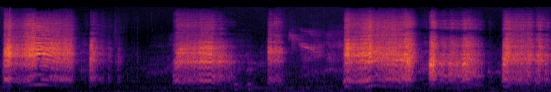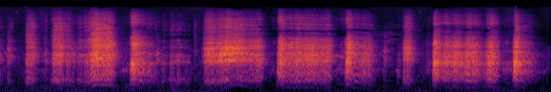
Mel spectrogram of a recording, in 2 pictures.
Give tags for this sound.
bird
malaysian-black-hornbill

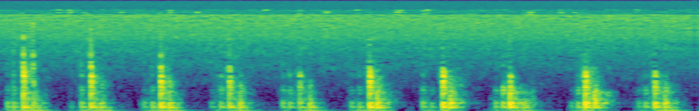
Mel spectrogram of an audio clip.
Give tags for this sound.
foley
tap
tapping
fingers-tapping

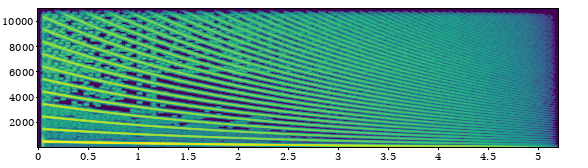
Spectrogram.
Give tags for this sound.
arcade
lose-life
8-bit
mario
video-game

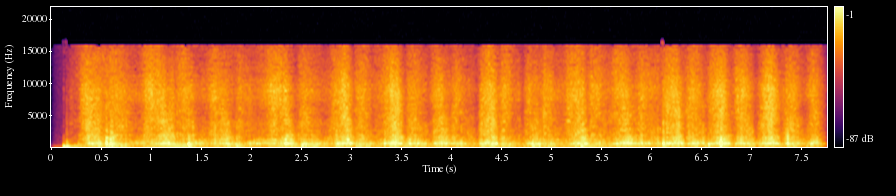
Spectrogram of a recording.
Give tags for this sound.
rail
train
passing

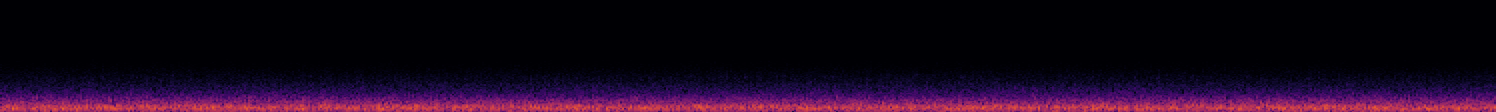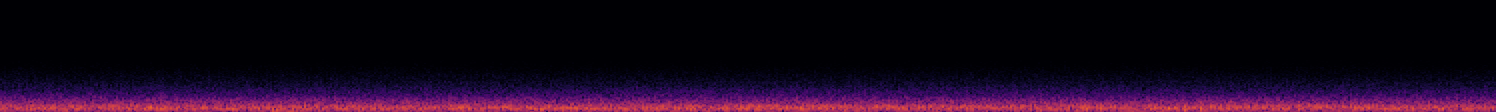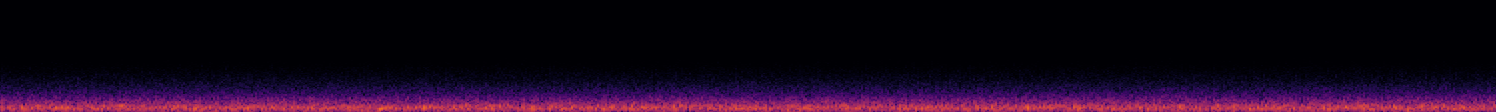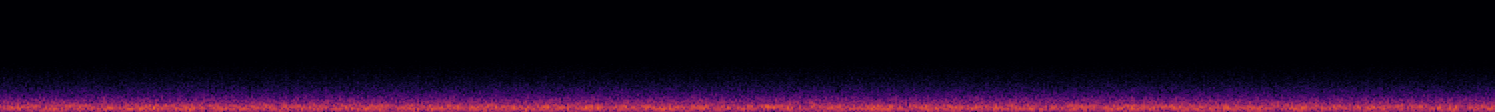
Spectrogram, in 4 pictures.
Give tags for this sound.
ventilation
constant
tonal
wind
tunnel
low

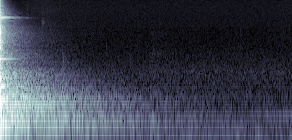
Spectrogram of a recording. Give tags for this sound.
high-quality
percussion
city
urban
industrial
field-recording
metallic
metal
clean

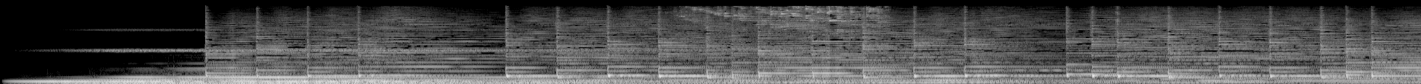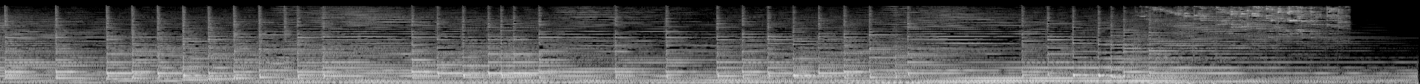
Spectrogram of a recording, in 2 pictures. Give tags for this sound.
folk
sitar

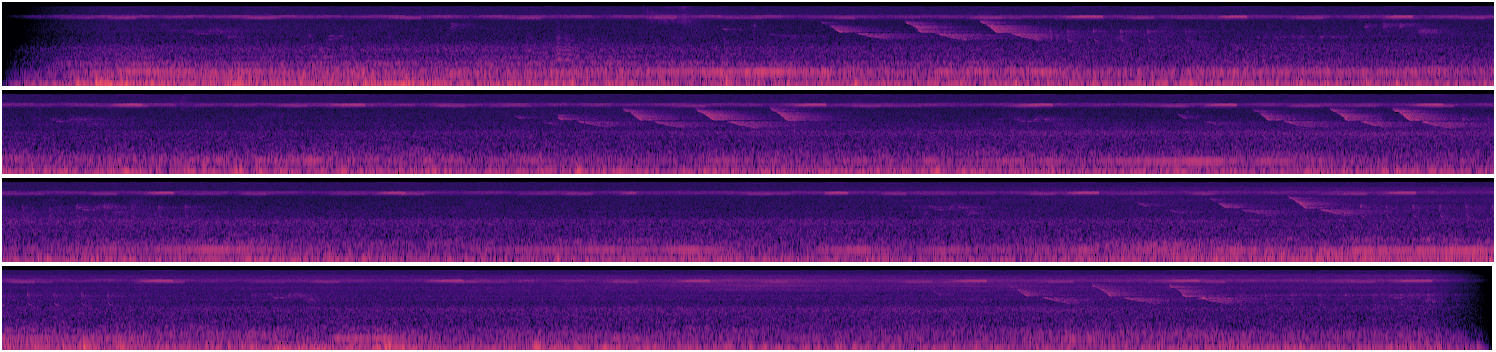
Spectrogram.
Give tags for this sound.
ambiance
ambience
day
florida
insects
life
nature
wildlife

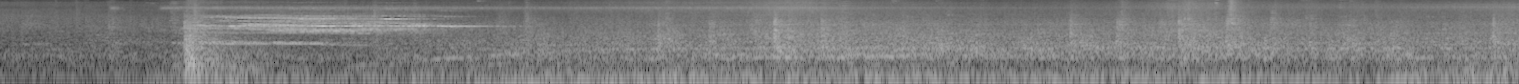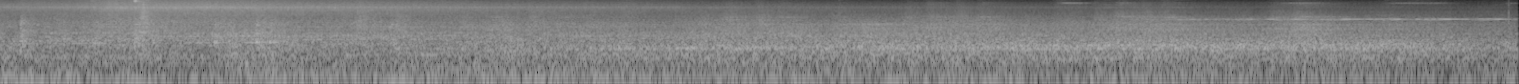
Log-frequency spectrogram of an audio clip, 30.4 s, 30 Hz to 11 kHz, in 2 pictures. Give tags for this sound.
subway
field-recording
NYC
H4n
Zoom
MTA

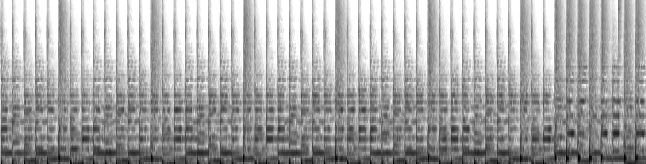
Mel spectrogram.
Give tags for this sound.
audio-library
download-free-music
electronic-music
free-music
free-music-to-use
loops
music
music-for-vlog
syntheticbiocybertechnology
vlogger-music

